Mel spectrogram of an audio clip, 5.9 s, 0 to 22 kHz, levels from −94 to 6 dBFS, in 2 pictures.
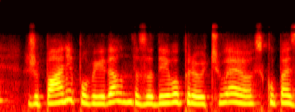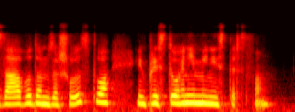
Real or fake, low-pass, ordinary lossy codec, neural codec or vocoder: fake; 7.2 kHz; Opus, 24 kbps; codec, 16 kHz, about 1 kbps, DyCAST, with the encoder's durations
